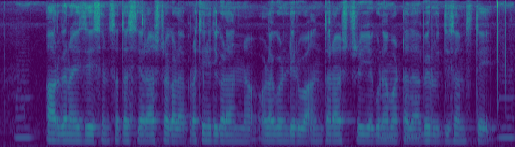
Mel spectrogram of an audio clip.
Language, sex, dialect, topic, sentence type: Kannada, male, Coastal/Dakshin, banking, statement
